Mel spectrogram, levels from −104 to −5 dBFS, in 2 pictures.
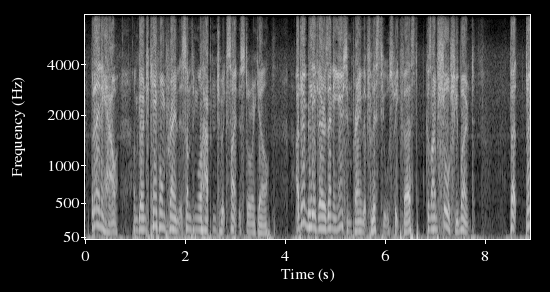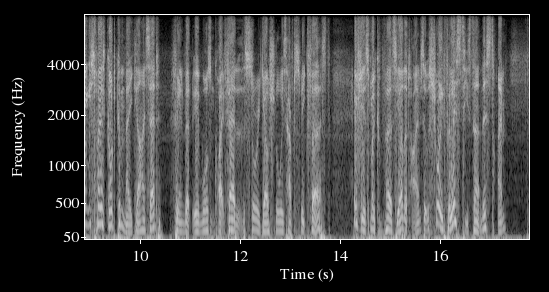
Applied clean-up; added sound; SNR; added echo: none; none; none; none.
